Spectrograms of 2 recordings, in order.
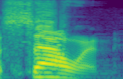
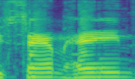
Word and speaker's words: Samhain: Celts and they had a festival called a salhan and if you some people say Samhain some people say salad salad is Samhain Samhain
